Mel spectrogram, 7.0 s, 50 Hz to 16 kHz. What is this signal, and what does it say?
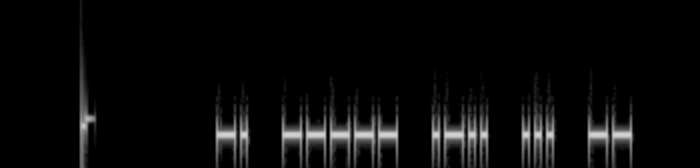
Morse code, heard as a keyed tone, about 21 wpm, spaced as for 15 wpm, 700 Hz. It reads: N0LSM
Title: USA Call Signs - 5 Characters - 2x Character Spacing - 20wpm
